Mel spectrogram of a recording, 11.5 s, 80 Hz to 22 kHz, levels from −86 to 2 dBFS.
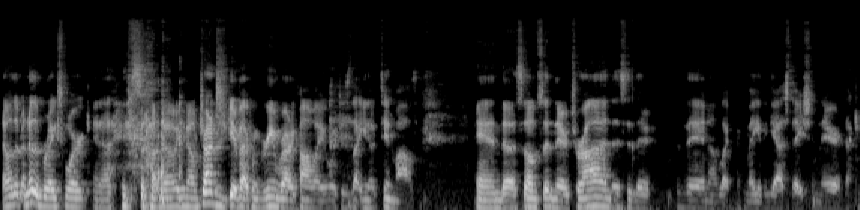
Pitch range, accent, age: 110-160 Hz, American, 30-49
